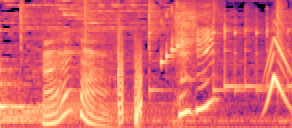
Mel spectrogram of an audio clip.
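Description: Light children's cartoon background music with tinkling jingles, over swooping up-and-down cartoon voice sounds with no words.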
